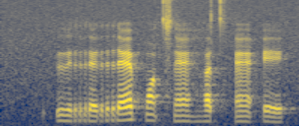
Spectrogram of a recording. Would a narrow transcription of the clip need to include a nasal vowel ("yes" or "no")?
yes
